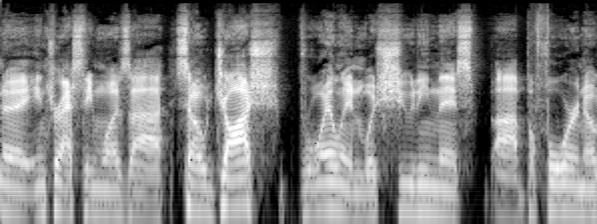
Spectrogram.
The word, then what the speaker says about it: Brolin: I was kind of chuckling that you keep calling him Broylin instead of Brolin.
